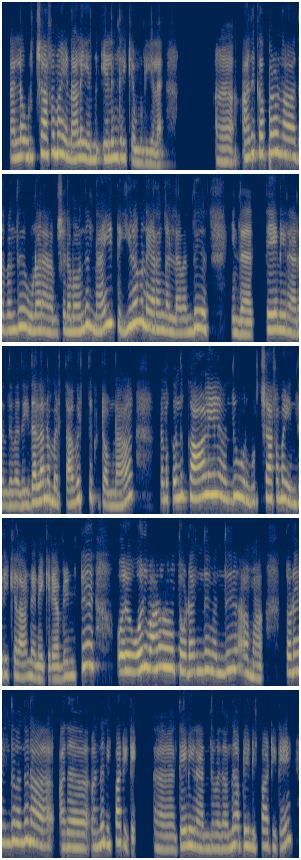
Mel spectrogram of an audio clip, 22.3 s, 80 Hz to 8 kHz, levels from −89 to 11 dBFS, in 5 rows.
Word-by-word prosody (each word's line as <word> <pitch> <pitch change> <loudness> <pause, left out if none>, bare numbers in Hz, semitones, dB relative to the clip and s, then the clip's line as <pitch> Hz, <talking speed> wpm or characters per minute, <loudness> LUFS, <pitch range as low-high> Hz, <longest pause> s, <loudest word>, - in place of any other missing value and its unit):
நல்ல 235 +2 +1
உற்சாகமா 285 +4 +2
என்னால 220 0 0
எழுந் 210 0 -4
எழுந்திரிக்க 230 -2 -1
முடியல. 160 -3 -5 0.9
ஆ - - -6 0.4
அதுக்கப்பறம் 290 +4 +1
நான் 260 -2 +1
அத 230 -1 -3
வந்து 235 +4 0 0.2
உணர 225 0 0
ஆரம்பிச்சேன். 200 +3 -5
நம்ம 210 0 0
வந்து 260 +7 +2
நைட்டு 300 +4 +2
இரவு 335 +5 +5
நேரங்கள்ல 230 -5 0
வந்து, 215 +7 0 0.5
இந்த 185 -1 -1 0.4
தேநீர 230 -1 +3
அருந்துவது 185 0 -5
இதெல்லாம் 235 +6 +3
நம்ம 230 -4 0 0.2
தவிர்த்துக்கிட்டோம்ன்னா, 205 -7 -3 0.6
நமக்கு 265 +1 -3
வந்து 305 +3 +3
காலையில 325 +5 +6
வந்து 270 +4 -1
ஒரு 265 - 0
உற்சாகமா 275 +2 +1
எந்திரிக்கலான்னு 205 -3 -3
நெனைக்கிறேன் 170 -1 -2
அப்பிடின்ட்டு, 205 - -2 0.5
ஒரு, 265 +1 +7
ஒரு 305 +4 +7
வாரம் 315 0 +4
தொடர்ந்து 265 +2 0
வந்து 240 +3 -2 0.3
ஆமா 200 -6 -2 0.4
தொடர்ந்து 270 +2 0
வந்து 295 +3 +1
நான் 250 -3 0 0.3
அத 215 - -4 0.4
வந்து 250 +5 +1
நிப்பாட்டிட்டேன், 245 - -2 0.3
ஆ - - -6 0.3
தேநீர் 230 0 +1
அருந்துவத 195 0 -7
வந்து 240 +5 0
அப்பிடியே 235 -2 -1
நிப்பாட்டிட்டேன், 220 +4 -5
235 Hz, 140 wpm, -20 LUFS, 210-275 Hz, 0.9 s, ஒரு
